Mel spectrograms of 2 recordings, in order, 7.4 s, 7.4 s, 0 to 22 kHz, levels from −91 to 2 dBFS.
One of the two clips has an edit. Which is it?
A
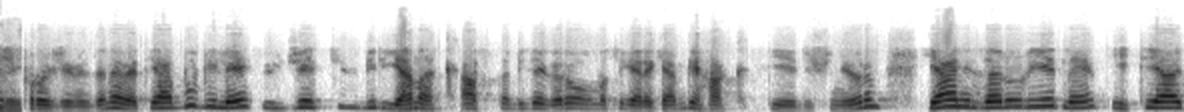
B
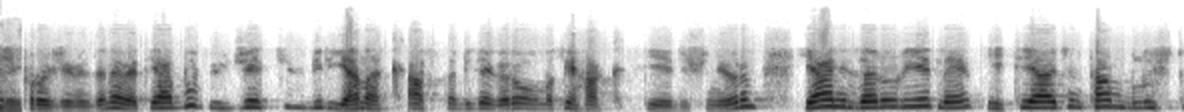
B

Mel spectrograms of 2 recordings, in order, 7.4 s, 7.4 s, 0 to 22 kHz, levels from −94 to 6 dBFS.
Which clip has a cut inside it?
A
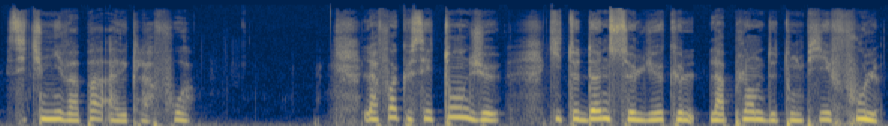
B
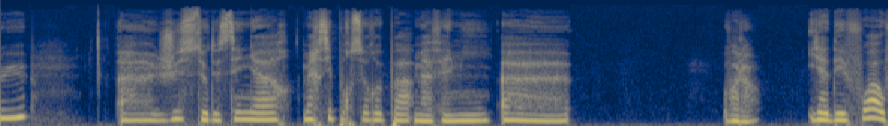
B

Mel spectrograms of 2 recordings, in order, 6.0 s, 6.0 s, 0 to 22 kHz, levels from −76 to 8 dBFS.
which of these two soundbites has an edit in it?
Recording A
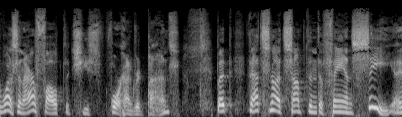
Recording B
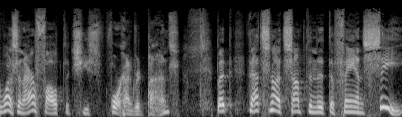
A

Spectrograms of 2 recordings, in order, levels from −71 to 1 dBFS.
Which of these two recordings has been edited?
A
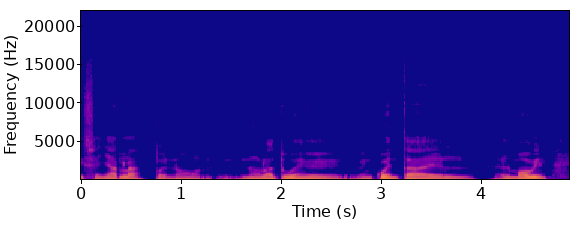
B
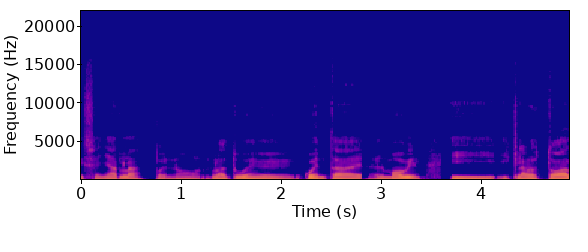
B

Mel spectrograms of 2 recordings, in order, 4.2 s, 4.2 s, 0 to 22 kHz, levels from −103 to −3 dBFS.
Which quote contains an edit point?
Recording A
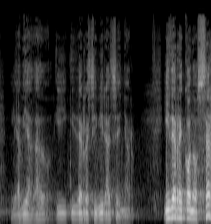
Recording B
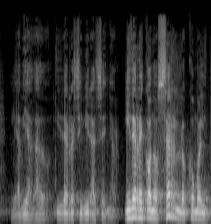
B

